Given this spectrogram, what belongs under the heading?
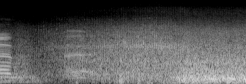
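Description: An EOS Quattro Beta paramotor engine runs in level flight at about 5,000 RPM, a loud, close, continuous propeller drone that builds slightly in strength, with wind rush and no clear speech.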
